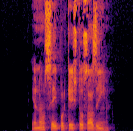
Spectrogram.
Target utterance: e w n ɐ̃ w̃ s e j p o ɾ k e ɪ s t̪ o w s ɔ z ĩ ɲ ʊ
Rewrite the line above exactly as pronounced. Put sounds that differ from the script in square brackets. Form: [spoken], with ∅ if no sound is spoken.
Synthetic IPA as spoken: e w n ɐ̃ w̃ s e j p o ɾ k e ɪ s t̪ o w s ɔ z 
